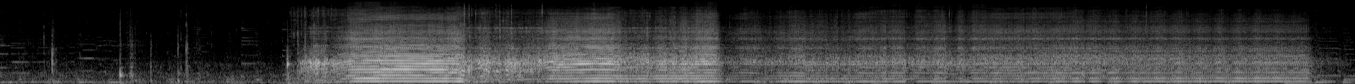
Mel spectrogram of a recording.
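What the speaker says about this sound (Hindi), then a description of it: "थोड़ी सी खजूरें और जी तरबूज ब्लेंड करेंगे इसको।" An electric blender whirs through watermelon and soft pitted dates, starting after a few seconds of light clatter, then roaring loudly and droning at a slightly lower, steady pitch to the end.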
